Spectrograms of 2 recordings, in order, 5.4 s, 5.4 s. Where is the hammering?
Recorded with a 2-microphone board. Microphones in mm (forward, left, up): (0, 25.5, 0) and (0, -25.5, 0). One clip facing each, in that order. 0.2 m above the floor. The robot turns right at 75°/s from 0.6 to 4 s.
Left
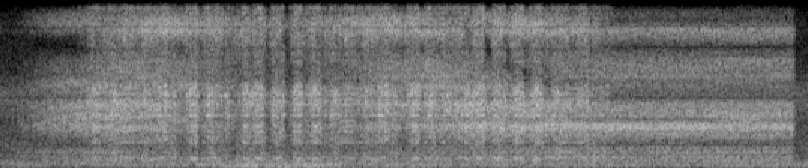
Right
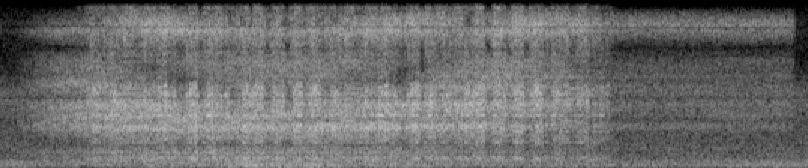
I don't hear hammering.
